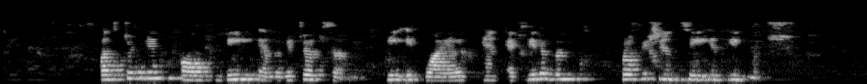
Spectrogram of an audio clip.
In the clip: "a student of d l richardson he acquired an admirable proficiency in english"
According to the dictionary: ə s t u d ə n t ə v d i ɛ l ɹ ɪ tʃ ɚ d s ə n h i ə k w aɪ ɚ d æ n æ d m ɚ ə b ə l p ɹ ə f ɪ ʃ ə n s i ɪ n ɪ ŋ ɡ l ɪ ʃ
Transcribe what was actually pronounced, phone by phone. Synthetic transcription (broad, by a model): ə s t u d ə n t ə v d i ɛ l ɹ ɪ tʃ ɚ d s ə n h i ə k w aɪ ɚ d æ n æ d m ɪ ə b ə l p ɹ ə f ɪ ʃ ə n s i ɪ n ɪ ŋ ɡ l ɪ ʃ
